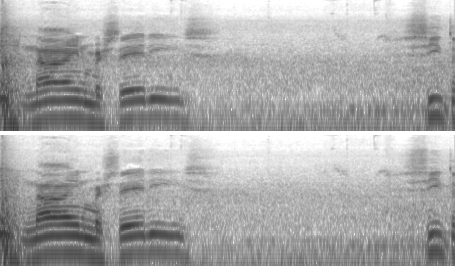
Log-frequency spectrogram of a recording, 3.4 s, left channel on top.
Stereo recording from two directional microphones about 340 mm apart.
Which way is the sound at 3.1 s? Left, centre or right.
Centre.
